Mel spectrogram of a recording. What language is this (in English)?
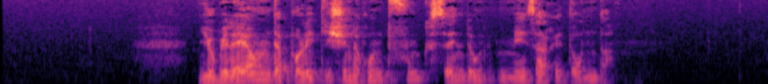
German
